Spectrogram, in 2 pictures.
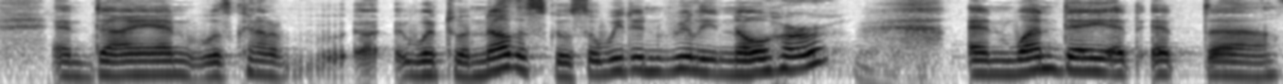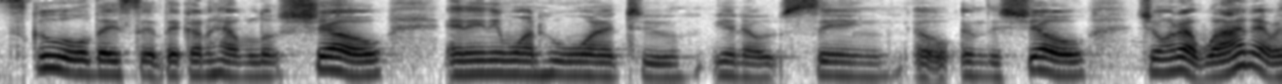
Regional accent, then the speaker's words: Detroit, Michigan, United States; No, I grew up in Detroit, Michigan.

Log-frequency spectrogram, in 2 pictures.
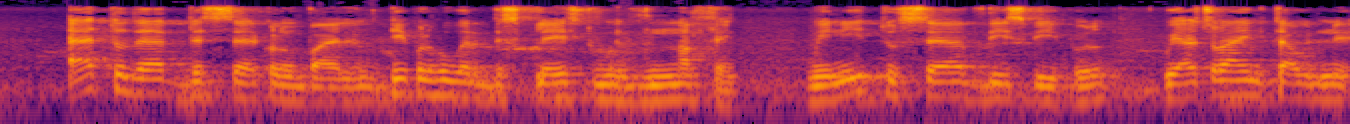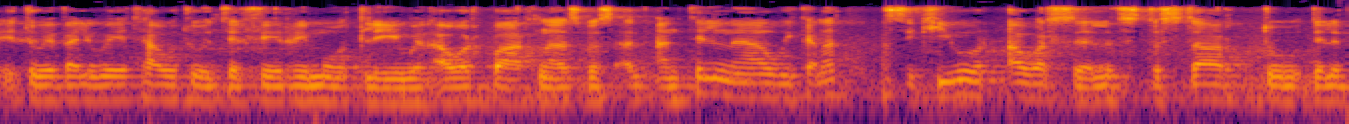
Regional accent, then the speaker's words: Jabalia, Gaza Strip, Palestine; English is a second language; as a Gazan, I'm a Gazan, I'm a refugee from Jabalia camp.

